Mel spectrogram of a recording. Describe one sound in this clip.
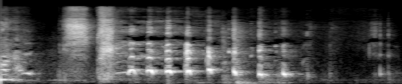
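A woman laughs close by.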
